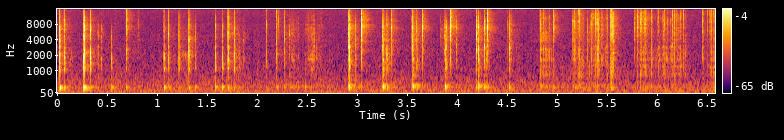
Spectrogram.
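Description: Long acrylic nails quickly tap and scratch the label and body of a small, clear plastic Johnson's baby oil bottle, full of oil and held up close. The result is a rapid, uneven run of bright, dry clicks, like typing, mixed with soft scratchy rubbing. Each click dies away almost at once, with very little low end.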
